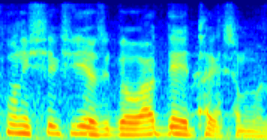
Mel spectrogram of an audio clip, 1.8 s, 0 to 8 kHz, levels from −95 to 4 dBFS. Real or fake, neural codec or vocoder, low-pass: fake; codec, 16 kHz in and 24 kHz out, 2.2 kbps, FireRedTTS-2 codec; 7.2 kHz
